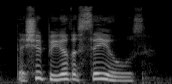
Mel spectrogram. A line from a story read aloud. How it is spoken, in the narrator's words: sigh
